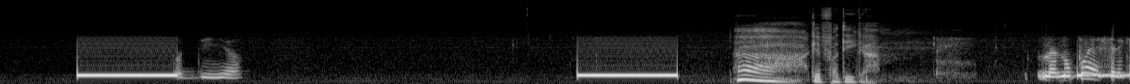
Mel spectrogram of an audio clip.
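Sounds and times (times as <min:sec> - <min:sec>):
telephone busy signal: 0:00.8 - 0:01.8, 0:05.8 - 0:06.8
speech: 0:02.3 - 0:02.6, 0:07.4 - 0:08.9, 0:10.5 - 0:11.2.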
